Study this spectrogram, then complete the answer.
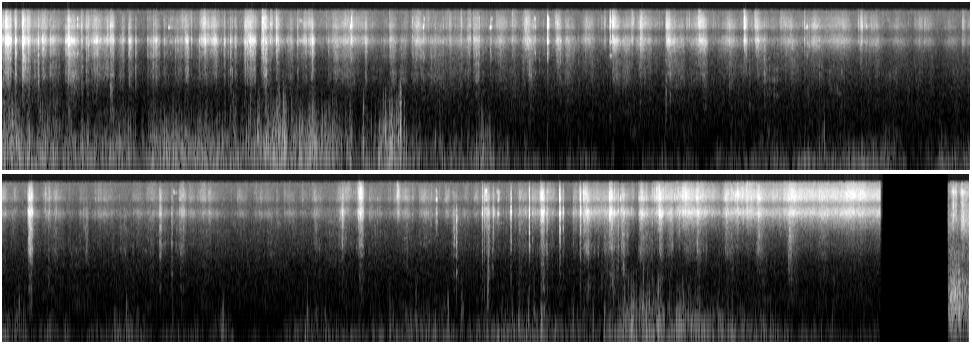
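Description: Hooves crunch through snow as horses walk.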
